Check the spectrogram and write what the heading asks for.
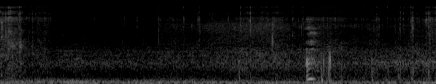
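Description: Faint rustling in dry leaf litter over a steady low rumble of microphone handling. A short voiced "ah" about three seconds in.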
